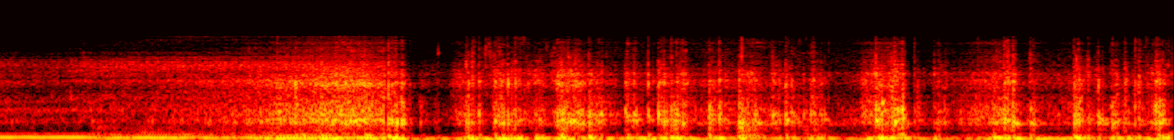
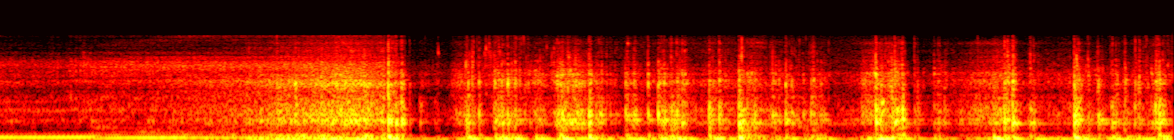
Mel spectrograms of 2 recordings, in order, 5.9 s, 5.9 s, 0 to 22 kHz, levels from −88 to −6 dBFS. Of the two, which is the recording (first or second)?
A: second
